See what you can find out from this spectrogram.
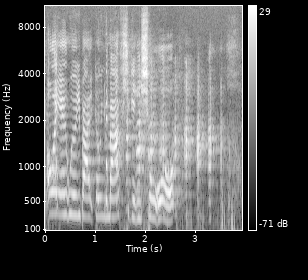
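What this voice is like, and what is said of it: Mock English accent. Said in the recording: “Do like a mean impression of an English person.”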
